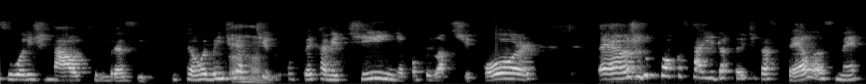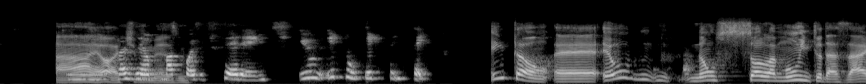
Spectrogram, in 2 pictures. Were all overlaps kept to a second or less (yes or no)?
no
